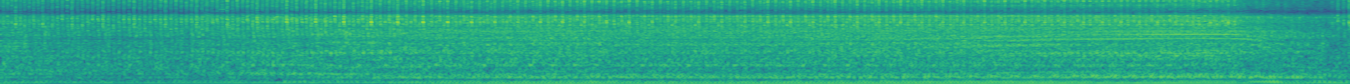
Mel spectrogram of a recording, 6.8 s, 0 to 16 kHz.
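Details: Mercedes CLS 350d with OM642 diesel: faint, thin whistle into the cabin over the engine note when pressing the gas at low speeds, not heard when the engine is cold; owner is unsure whether it is normal.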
